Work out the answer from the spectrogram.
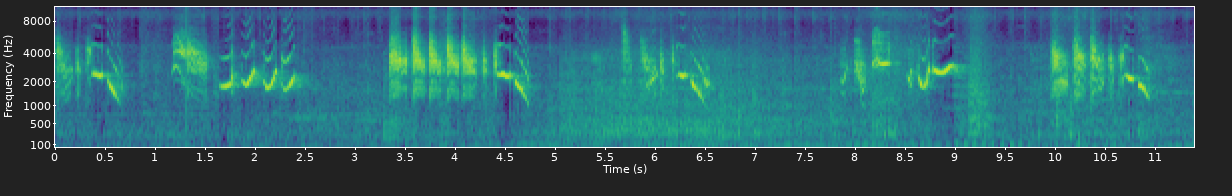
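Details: Javan white-eye lure song to make other birds respond: repeated phrases of buzzy rattling bursts ending in sharp downswept whistles, given in groups every two to three seconds.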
